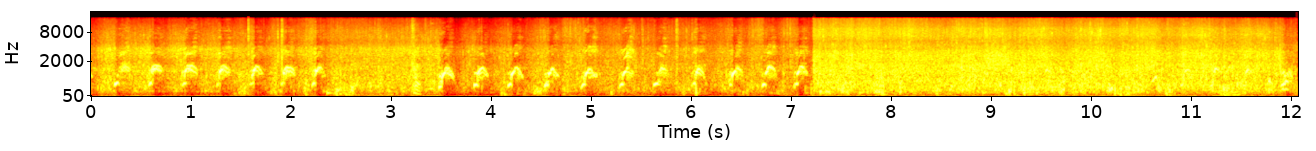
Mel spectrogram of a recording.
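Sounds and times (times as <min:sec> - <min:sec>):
river water rushing: 0:00.0 - 0:12.0
dog barking: 0:00.2 - 0:02.4, 0:03.5 - 0:07.2, 0:10.9 - 0:12.0.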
